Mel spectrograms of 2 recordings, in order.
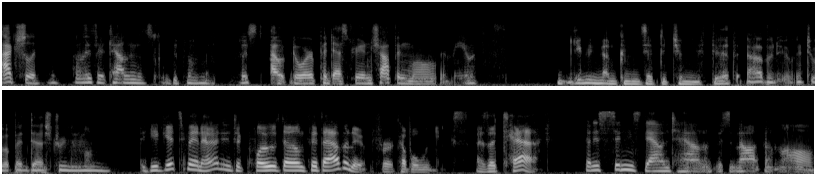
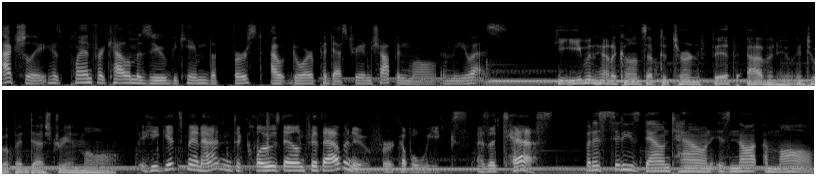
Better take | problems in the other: second | noise reduction (neural diffusion model UNIVERSE++)

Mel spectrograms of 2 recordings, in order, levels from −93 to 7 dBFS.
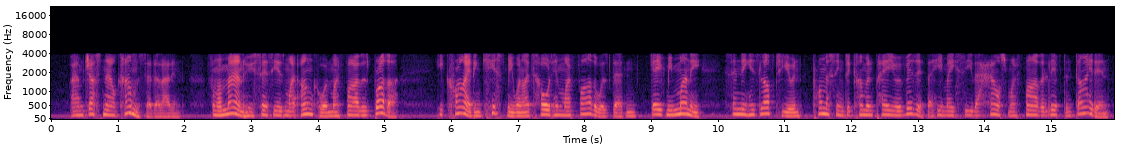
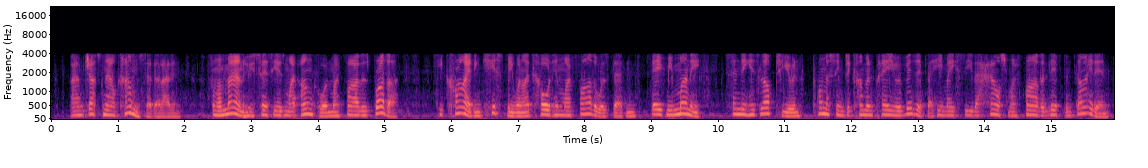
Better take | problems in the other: first | noise reduction (neural separator model SepFormer DNS4)

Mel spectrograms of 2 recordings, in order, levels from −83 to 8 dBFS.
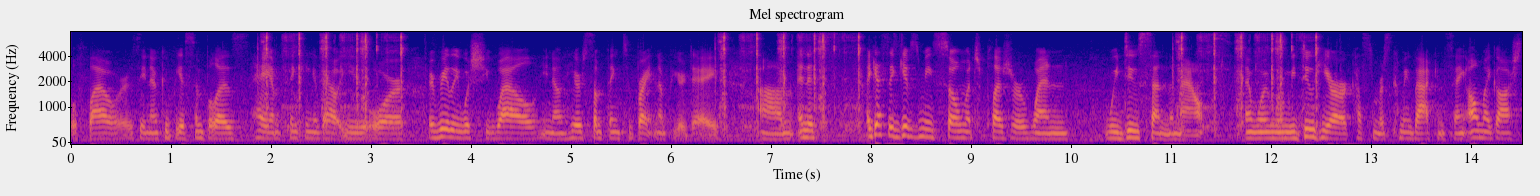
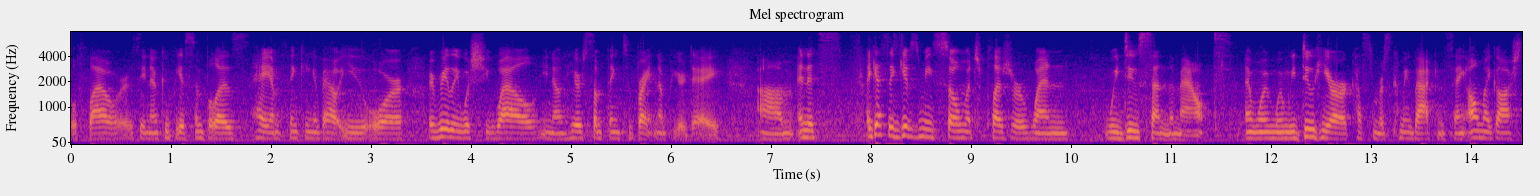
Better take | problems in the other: second | background sound (Telephone); 13 dB below the speech

